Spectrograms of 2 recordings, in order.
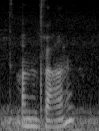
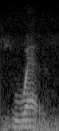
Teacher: there are two pronunciations for BH, v and w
